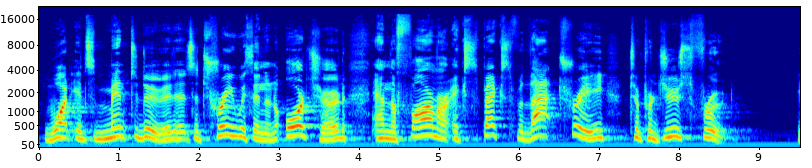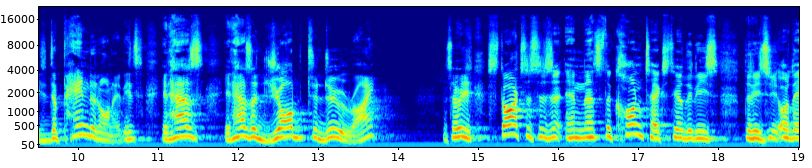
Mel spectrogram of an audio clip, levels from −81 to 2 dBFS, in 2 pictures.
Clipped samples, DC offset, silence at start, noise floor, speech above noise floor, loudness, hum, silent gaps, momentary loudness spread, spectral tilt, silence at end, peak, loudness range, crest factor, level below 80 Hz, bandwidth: under 0.1%; under 0.1%; 0.05 s; -57 dBFS; 34 dB; -23 LUFS; none; none; 11 LU; -4.5 dB/octave; 0 s; -2 dBFS; 6 LU; 22 dB; -58 dBFS; 18 kHz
